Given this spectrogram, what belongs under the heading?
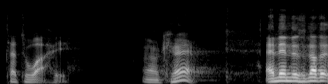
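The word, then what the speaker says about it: Tatuaje: of the Miami operations it's spelled tattoos it's uh pronounced tatawahi okay and then there's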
